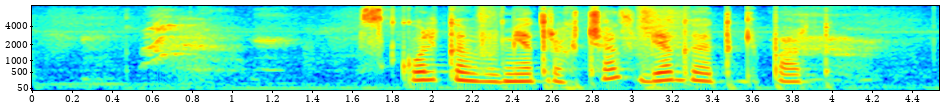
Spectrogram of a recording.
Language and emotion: Russian, neutral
